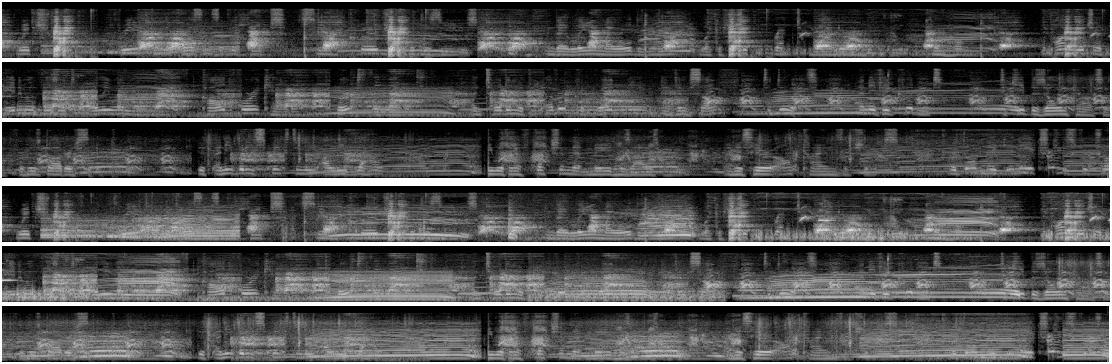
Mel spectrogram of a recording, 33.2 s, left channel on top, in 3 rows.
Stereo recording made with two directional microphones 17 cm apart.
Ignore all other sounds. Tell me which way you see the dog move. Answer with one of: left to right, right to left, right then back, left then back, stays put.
left to right.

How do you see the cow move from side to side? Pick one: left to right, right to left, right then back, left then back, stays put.
stays put.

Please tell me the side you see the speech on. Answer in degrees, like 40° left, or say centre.
10° right.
